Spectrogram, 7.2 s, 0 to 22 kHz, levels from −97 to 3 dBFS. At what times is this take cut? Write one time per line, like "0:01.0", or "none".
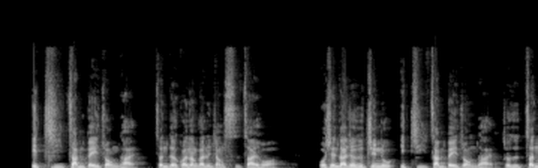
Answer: none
